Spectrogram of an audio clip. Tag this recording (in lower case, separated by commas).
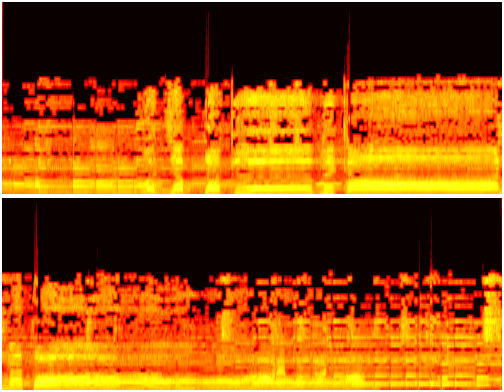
music, male singing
